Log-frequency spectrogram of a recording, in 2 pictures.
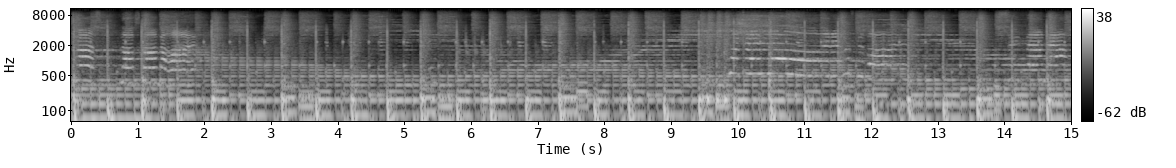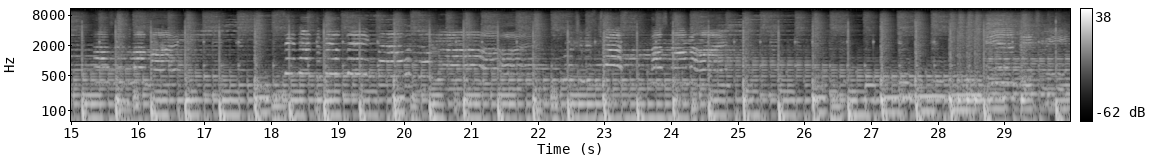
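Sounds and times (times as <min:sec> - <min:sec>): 
disco music: 0:00.0 - 0:29.9.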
